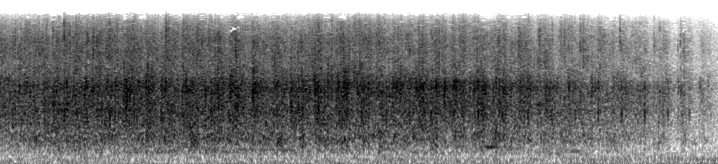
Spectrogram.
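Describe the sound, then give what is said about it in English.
Sustained applause from a crowd celebrating the approval of a long-awaited change: dense, steady clapping that stays loud throughout and tapers slightly at the end. “people all over the world are celebrating, clapping.”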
